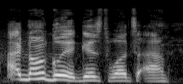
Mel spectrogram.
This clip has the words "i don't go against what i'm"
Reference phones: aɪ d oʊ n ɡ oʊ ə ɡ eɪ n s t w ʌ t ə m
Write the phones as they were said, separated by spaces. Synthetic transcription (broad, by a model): aɪ d oʊ n ɡ oʊ ə ɡ eɪ n s t w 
